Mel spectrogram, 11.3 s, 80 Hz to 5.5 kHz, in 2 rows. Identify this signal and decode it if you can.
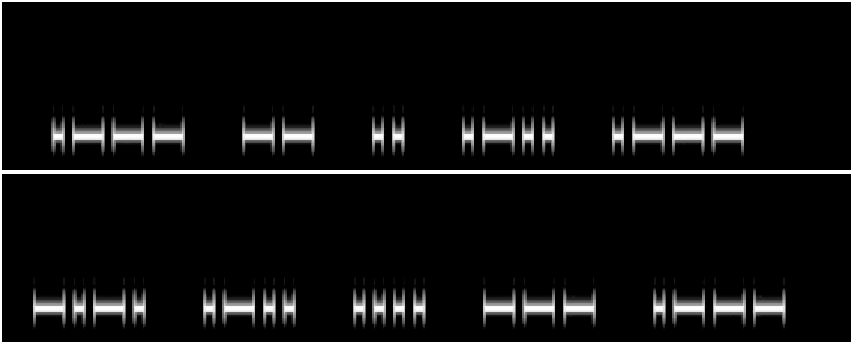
Morse code, heard as a keyed tone, about 18 wpm, spaced as for 13 wpm, 600 Hz. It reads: JMILJ CLHOJ
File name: QSL / CW lesson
